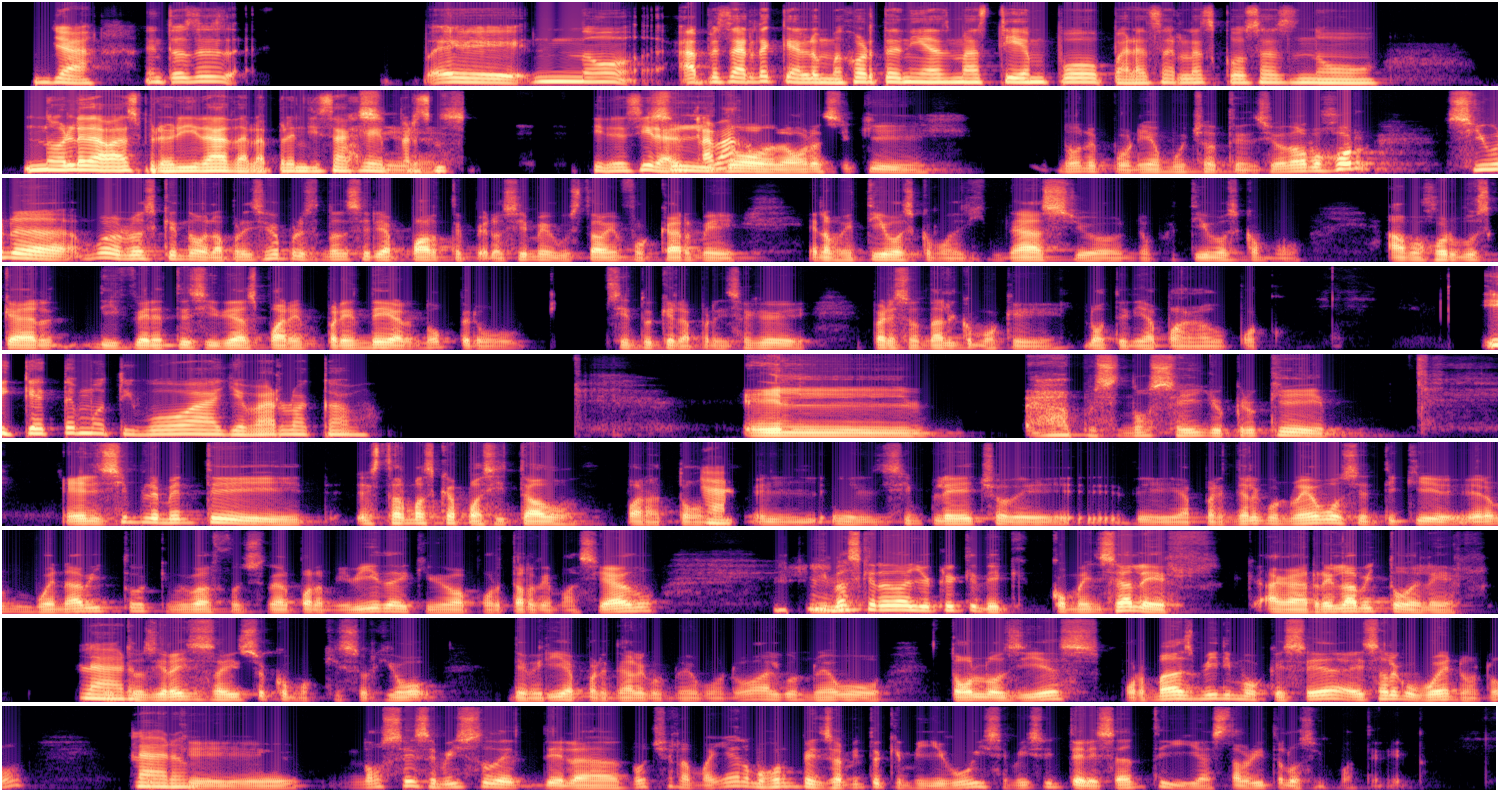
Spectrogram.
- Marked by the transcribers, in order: other background noise; tapping
- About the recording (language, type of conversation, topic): Spanish, podcast, ¿Cómo combinas el trabajo, la familia y el aprendizaje personal?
